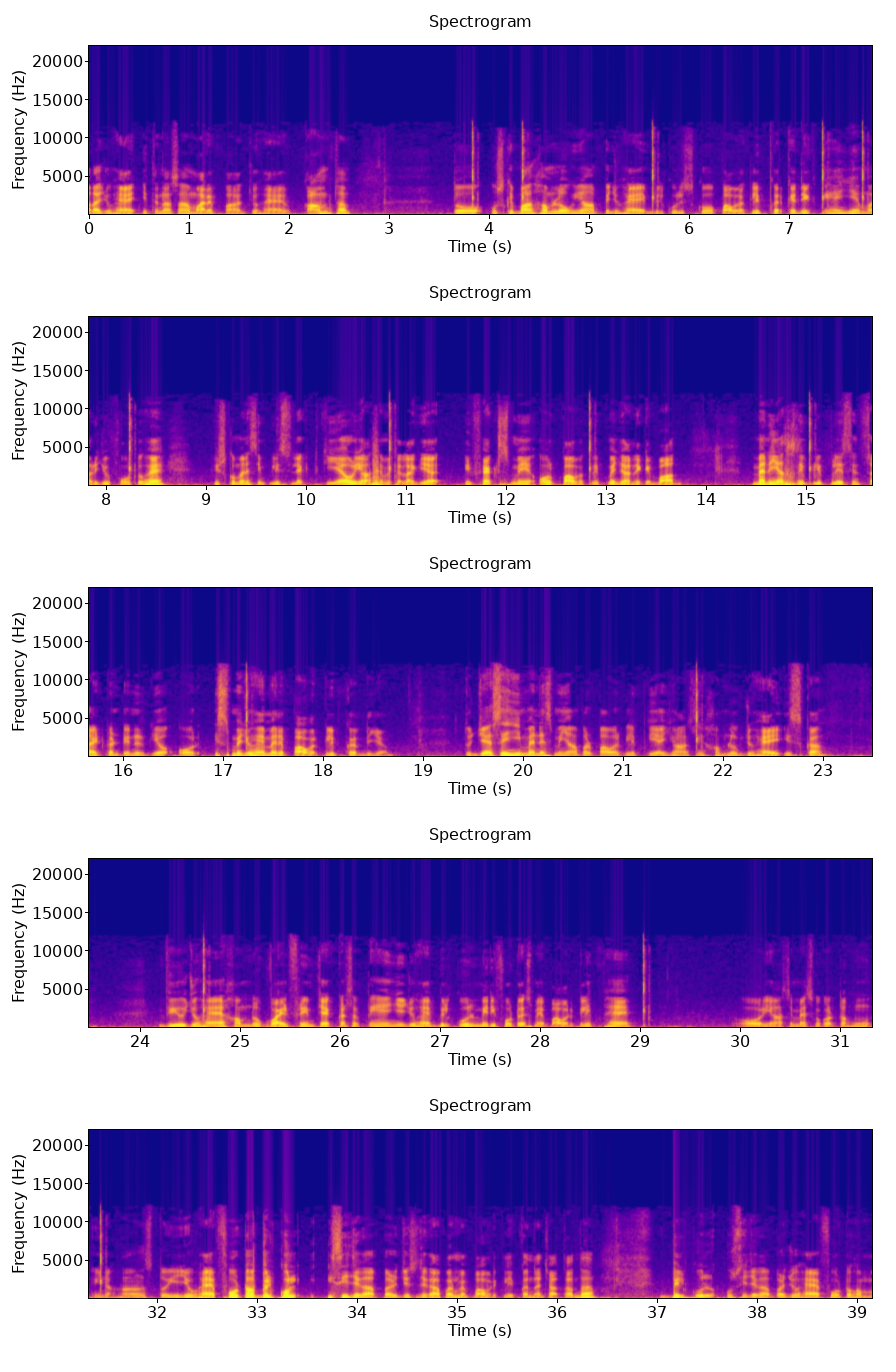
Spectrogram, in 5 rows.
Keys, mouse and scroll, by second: 4.0 click, 4.8 F3, 5.8 click, 6.0 F2, 7.4 click, 10.8 click, 21.8 click, 24.8 click, 29.0 click.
